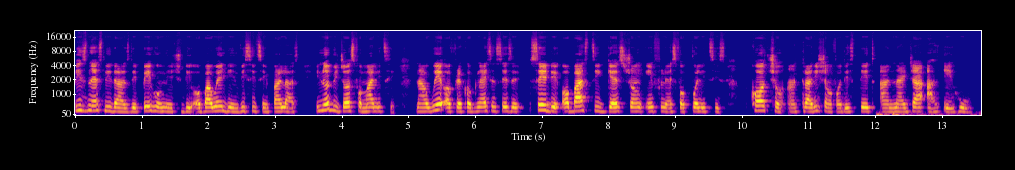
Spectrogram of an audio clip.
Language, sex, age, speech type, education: Nigerian Pidgin, female, 15-29, spontaneous, tertiary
